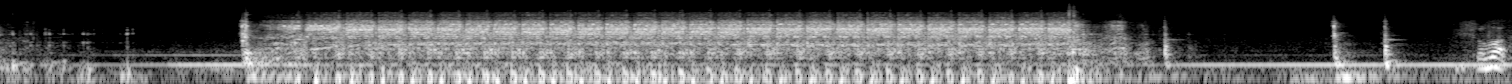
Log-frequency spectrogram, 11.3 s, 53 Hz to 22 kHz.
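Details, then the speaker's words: Craftsman YS4500 lawn tractor repowered with a Kohler Courage engine, about 36°F: starter whirs and drags the engine in slow labored pulses, about three a second, never catching; owner suspects a weak starter, not the Bendix gear; valves already adjusted to the limit. "it's just going to be caught up no matter what because once you have that compression stroke it's not strong enough to turn it all the way so you know what I probably need a new starter"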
